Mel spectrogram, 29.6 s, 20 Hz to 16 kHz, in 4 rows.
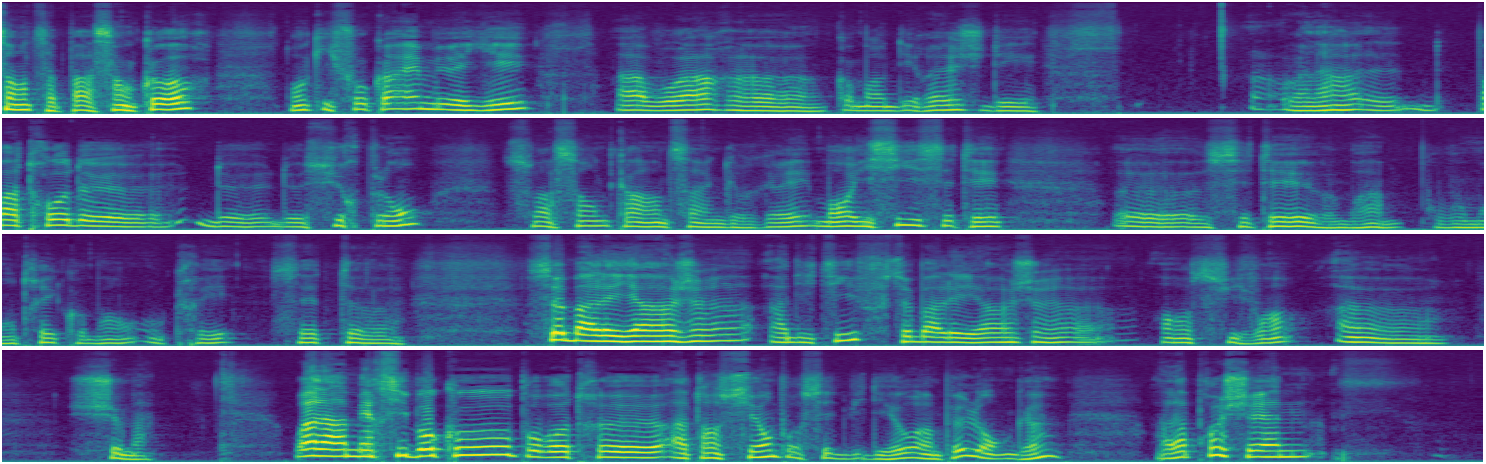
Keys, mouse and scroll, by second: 3.2 KP_3, 3.9 KP_2, 5.1 typing, 7.9-8.9 drag, 9.2-10.7 drag, 11.2-12.8 drag, 13.0-14.1 drag, 13.0 typing, 14.9-16.0 drag, 21.5-22.9 drag, 28.1 right click.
